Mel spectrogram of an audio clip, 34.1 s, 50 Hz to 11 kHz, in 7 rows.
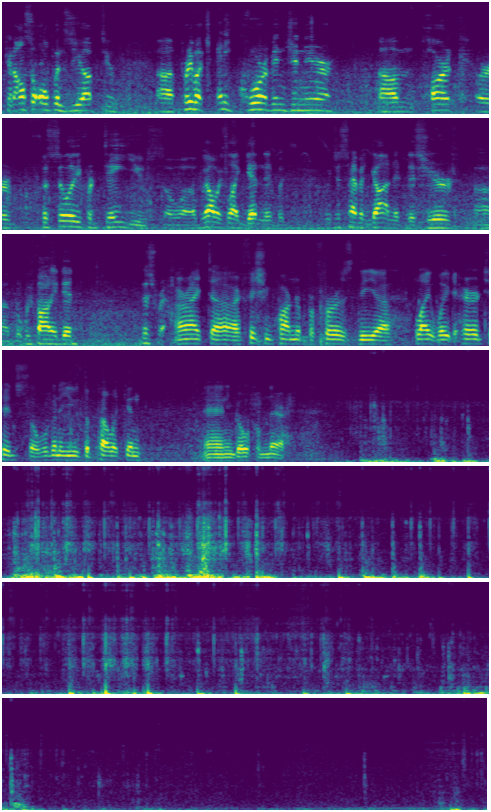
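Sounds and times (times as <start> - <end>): water splashing: 0.0 - 34.0
knocks against plastic hull: 18.1 - 29.6.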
